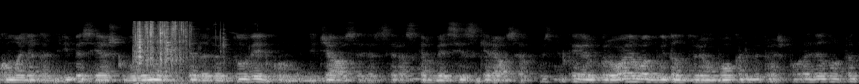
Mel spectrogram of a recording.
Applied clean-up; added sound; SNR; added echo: none; Bicycle; 6 dB; reverberation time 0.5 s.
